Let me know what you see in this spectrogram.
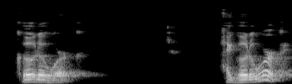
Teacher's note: we use the D for the T between two vowels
